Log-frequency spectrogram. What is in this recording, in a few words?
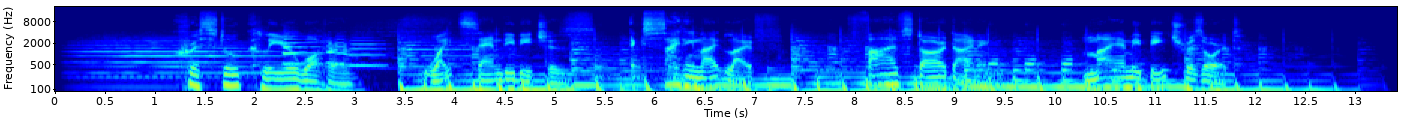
male american english travel comercial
